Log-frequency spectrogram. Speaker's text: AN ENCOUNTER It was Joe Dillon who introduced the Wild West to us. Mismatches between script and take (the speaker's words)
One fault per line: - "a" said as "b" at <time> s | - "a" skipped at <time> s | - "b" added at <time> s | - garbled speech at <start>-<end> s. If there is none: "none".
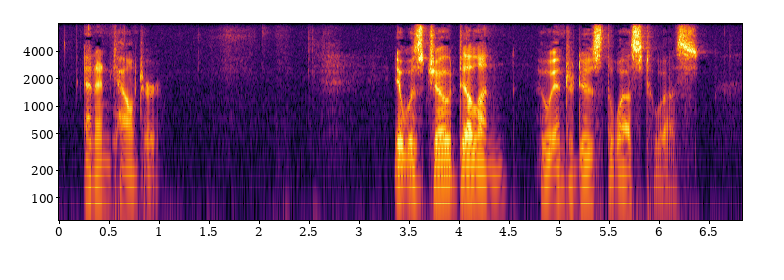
- "Wild" skipped at 5.5 s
